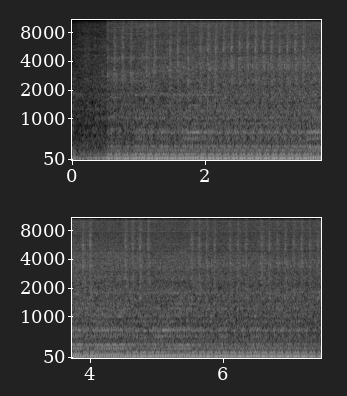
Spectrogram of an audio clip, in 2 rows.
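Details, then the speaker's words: 1997 Chevrolet Camaro RS, 3.8L 3800 V6, before repair with a P0303 cylinder 3 misfire code: deep idle with an uneven, stumbling pulse that keeps skipping a beat. The misfire worsened over months and was caused by a cracked plug wire boot. "had this misfire for a little while now I could tell that it was misfiring few months ago check engine light was not on so it's a very slight mess slowly got worse"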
